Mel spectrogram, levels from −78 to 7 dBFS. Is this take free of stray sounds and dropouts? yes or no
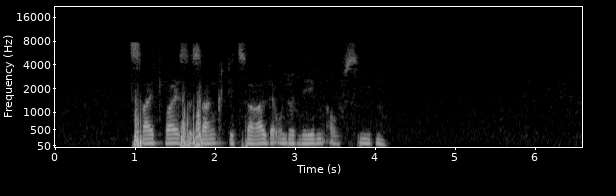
yes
